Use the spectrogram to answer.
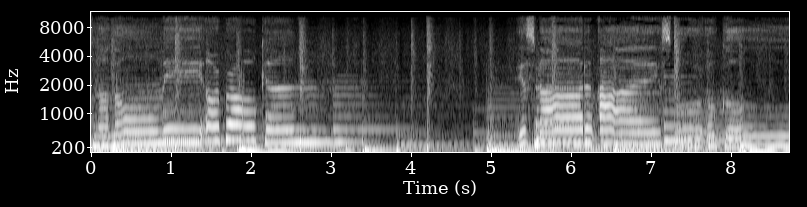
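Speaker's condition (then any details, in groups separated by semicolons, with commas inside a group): No condition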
